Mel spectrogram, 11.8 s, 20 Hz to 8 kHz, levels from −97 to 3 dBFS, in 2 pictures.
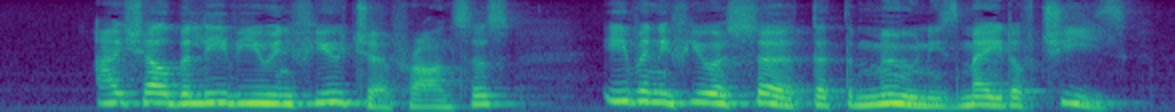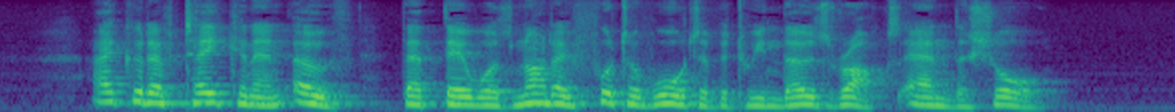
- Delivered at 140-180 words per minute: No, average, 195 wpm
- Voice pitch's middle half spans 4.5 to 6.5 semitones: No, average, 4.0 semitones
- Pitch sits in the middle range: Yes, medium, 175 Hz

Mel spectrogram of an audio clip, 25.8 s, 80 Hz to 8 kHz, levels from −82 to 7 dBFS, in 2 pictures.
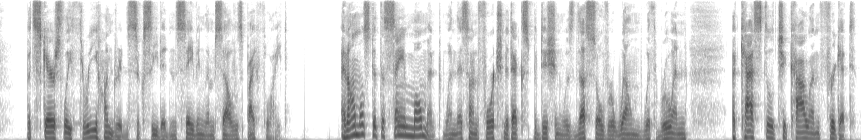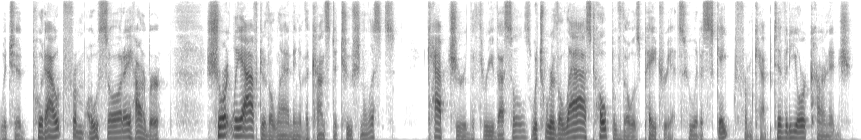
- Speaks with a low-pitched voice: Yes, low, 105 Hz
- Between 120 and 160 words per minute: Yes, average, 140 wpm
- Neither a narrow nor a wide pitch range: No, wide, 5.9 semitones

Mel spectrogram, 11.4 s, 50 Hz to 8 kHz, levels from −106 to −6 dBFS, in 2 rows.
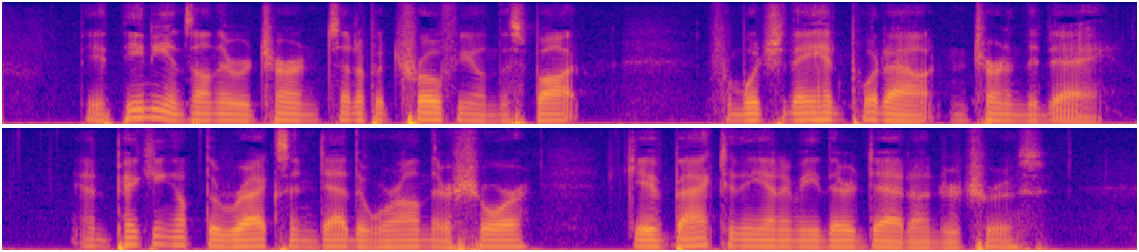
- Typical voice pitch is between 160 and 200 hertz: No, low, 110 Hz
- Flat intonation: Yes, narrow, 2.1 semitones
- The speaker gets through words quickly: Yes, fast, 225 wpm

